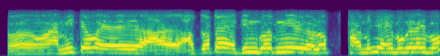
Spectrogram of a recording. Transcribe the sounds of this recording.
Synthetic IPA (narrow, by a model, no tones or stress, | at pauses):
ɔɔamitɛʊ̃ɛaaɡɔtɛːdinɡojpniɔlɔp̚pʰamiliaɦibɔɡojlaɡibɔ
